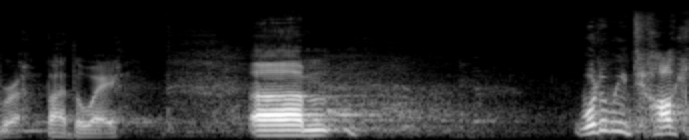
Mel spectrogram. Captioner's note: laughter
